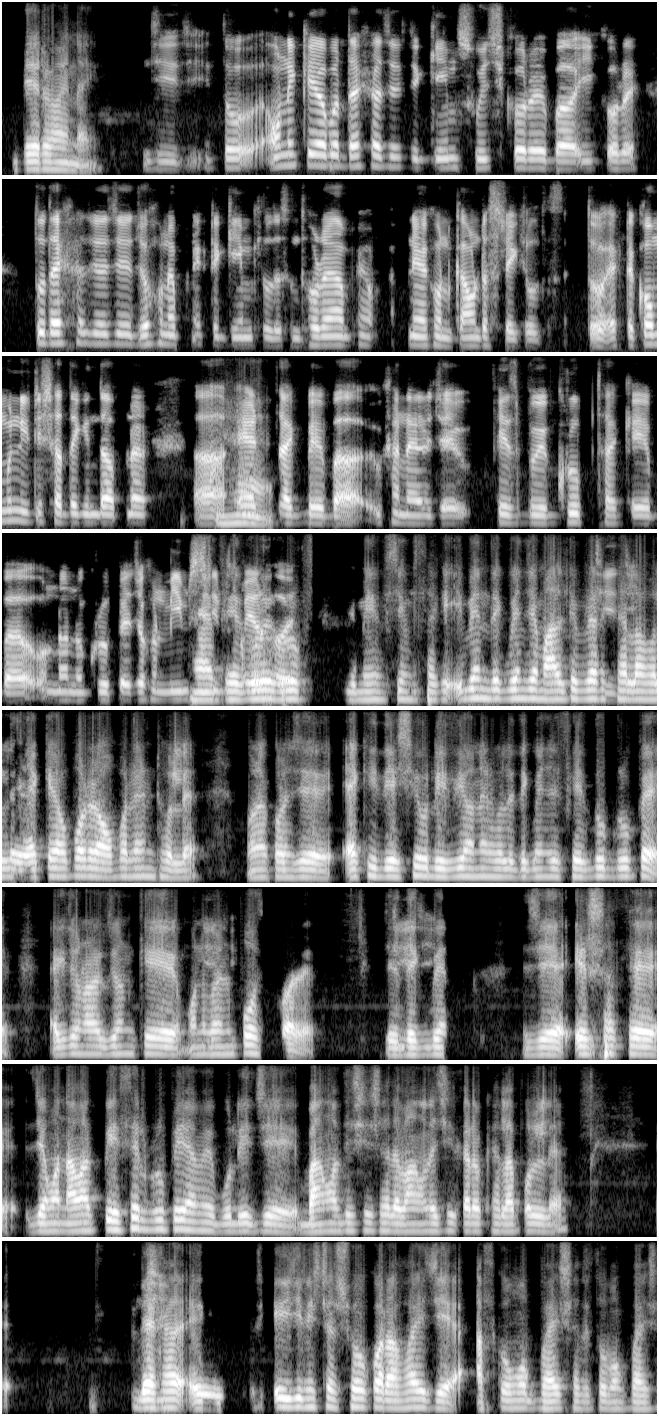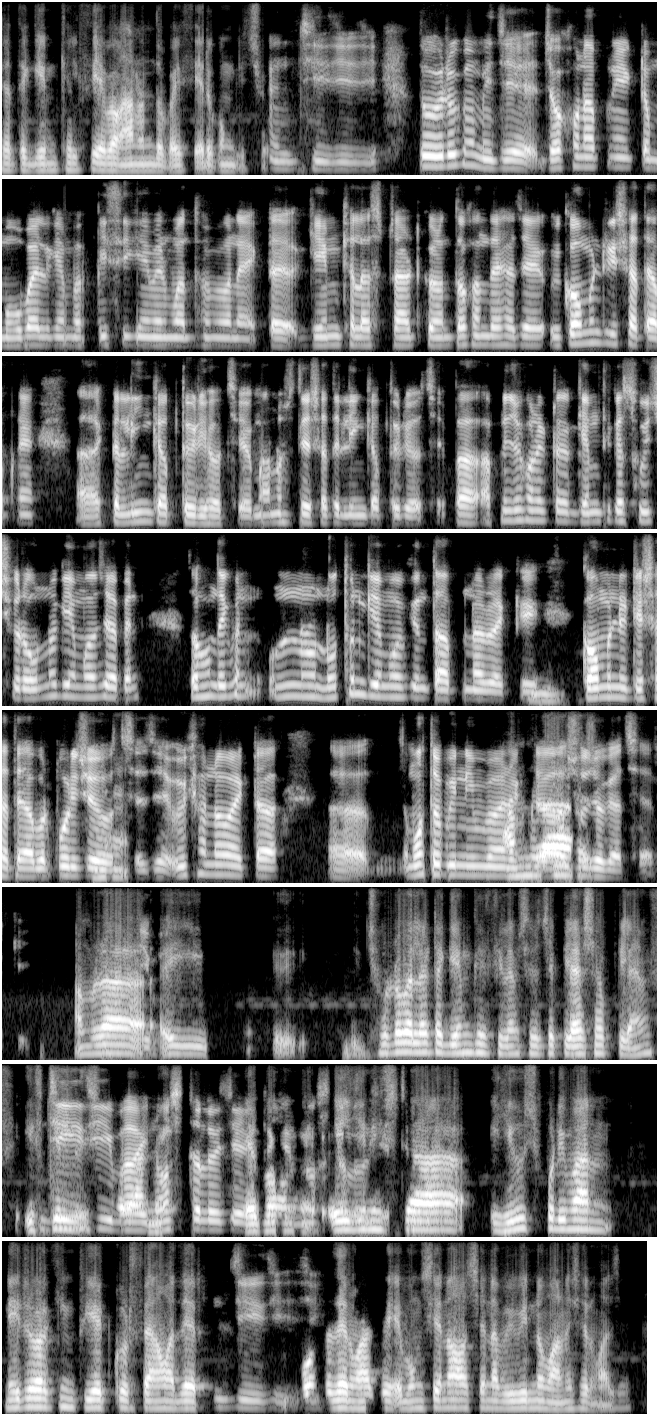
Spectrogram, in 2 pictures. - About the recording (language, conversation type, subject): Bengali, unstructured, মোবাইল গেম আর পিসি গেমের মধ্যে কোনটি আপনার কাছে বেশি উপভোগ্য?
- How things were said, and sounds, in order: distorted speech; other background noise; tapping; "Facebook এ" said as "ফেসবুয়ে"; static; in English: "nostalgia"; in English: "nostalgia"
